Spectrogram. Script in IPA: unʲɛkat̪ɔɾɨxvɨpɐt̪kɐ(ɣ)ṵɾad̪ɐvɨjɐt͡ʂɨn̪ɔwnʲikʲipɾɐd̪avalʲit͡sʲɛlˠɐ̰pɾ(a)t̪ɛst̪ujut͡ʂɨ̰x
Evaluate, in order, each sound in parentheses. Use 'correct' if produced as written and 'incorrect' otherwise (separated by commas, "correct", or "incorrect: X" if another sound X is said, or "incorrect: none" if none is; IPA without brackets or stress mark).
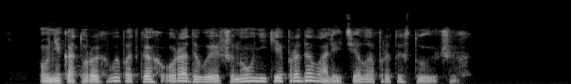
incorrect: x, incorrect: ɐ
